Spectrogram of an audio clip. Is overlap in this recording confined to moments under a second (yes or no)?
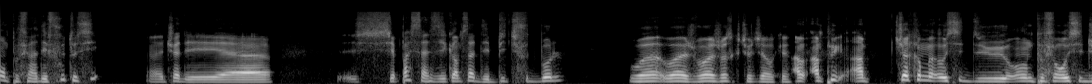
yes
